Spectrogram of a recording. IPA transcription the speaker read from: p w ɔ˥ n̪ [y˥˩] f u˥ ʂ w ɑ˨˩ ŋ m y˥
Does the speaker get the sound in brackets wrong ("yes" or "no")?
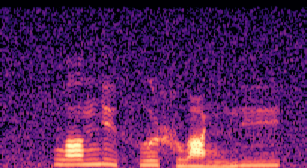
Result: no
